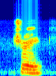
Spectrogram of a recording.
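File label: "trek", Nigerian Pidgin, female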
